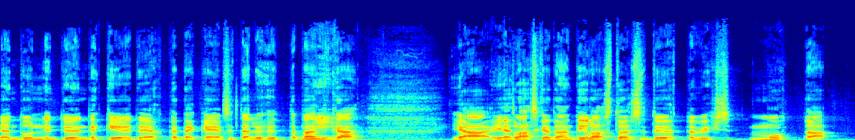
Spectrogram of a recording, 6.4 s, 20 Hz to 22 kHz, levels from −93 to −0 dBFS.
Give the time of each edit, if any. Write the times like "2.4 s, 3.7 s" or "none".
1.7 s, 3.8 s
